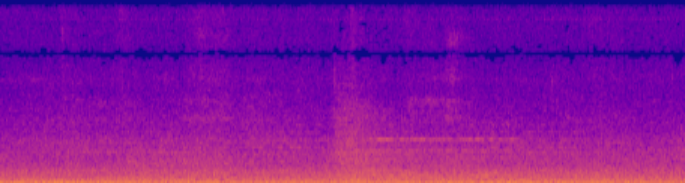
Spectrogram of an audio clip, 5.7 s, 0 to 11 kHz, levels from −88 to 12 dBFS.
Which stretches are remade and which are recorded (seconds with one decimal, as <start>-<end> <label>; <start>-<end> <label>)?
0.0-5.7 recorded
